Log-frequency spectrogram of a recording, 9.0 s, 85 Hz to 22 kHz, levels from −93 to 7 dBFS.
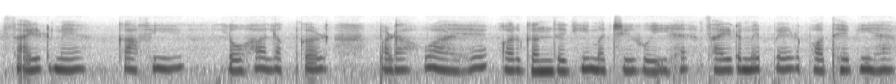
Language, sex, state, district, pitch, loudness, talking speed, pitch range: Hindi, female, Bihar, Begusarai, 230 Hz, -33 LUFS, 120 wpm, 220-235 Hz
